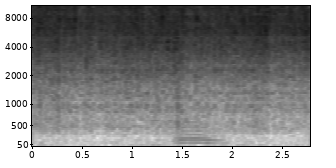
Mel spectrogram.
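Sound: food sizzling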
